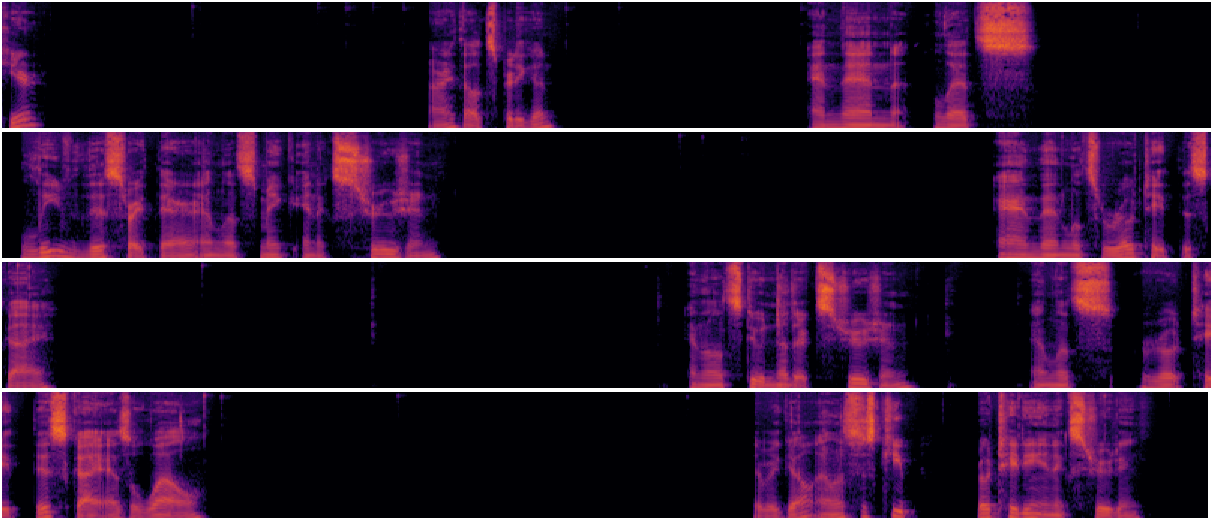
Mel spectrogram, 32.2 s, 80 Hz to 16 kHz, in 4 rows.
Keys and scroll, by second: 10.2 e, 21.1 e, 29.5 e.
